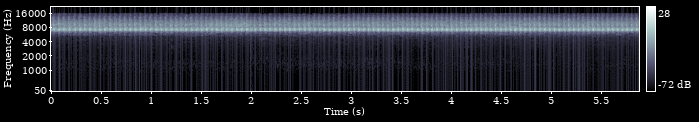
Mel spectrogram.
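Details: Grasshoppers stridulating without music: a steady, very high-pitched shimmering trill made of rapid, evenly pulsed chirps that never stops, with no other creatures, voices or background noise.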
